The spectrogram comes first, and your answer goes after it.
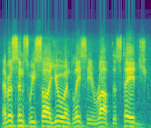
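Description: Slow, solemn, noble western hero. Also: male voice, medium pitch, sharp tone, muffled recording. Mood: solemn, calm. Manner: measured, formal, solemn. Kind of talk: 1940s radio western acting. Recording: noisy vintage radio recording.

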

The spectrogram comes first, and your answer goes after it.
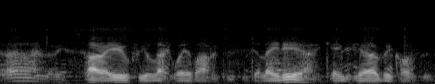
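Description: A man's voice: low voice, fast, lightly acted. An actor playing a wealthy, uneasy man about town with hesitant, clipped politeness in old radio drama. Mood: stiffly apologetic. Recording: dull old radio recording.

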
